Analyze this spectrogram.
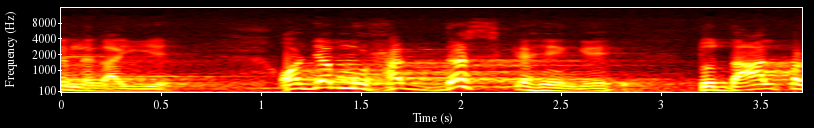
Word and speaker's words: محدث: کے ساتھ سمجھ لیجئے۔ محدث دال کے زیر کے ساتھ، وہ تو وہ علماء ہیں کہ جو علم حدیث کے ماہر ہیں، محدثین، فقہاء و محدثین، دال کی زیر لگائیے۔ اور جب محدث کہیں گے تو دال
